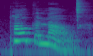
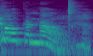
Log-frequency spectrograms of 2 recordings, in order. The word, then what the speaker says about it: Pocono: now you told me how to say it Pocono Pocono why do I want to say something else I don't know why you want to say something else but it's Pocono don't forget about July 30th the Pocono Race is going to be happening in Pennsylvania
